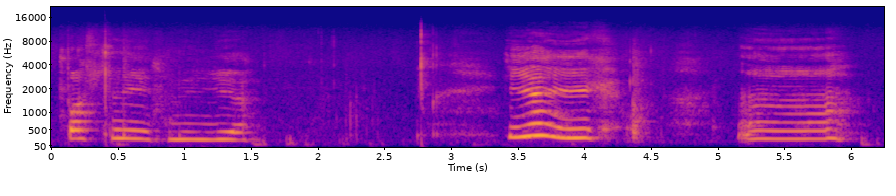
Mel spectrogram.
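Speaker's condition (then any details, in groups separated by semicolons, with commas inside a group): Cerebral palsy; hands almost nonfunctional, uses feet for tasks; diagnosed at eight months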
